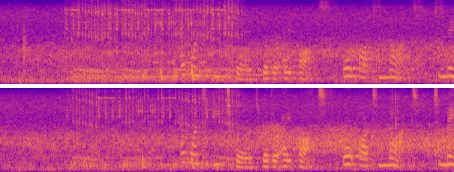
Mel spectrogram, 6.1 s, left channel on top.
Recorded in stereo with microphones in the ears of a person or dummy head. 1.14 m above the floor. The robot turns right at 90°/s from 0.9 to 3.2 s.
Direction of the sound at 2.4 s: 175° right.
